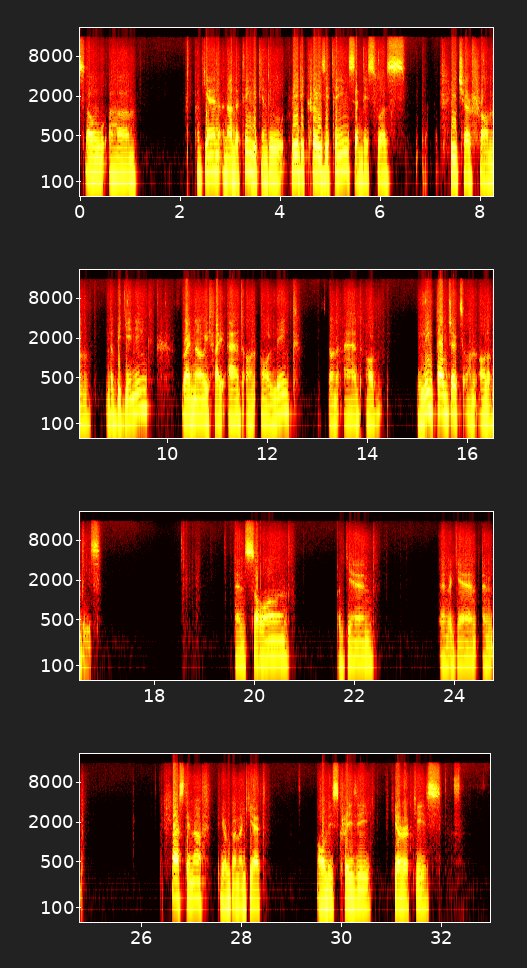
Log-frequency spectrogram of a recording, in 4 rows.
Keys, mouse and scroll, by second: 2.2 right click, 2.3 click, 3.4 click, 4.0-4.4 scroll down 2, 4.6 right click, 5.2-5.6 scroll down 2, 5.6 right click, 6.1-6.5 scroll up 2, 7.0-7.3 scroll down 2, 7.4 right click, 7.5 click, 12.5-16.0 alt+drag, 16.3-16.7 scroll up 2, 16.8-18.5 right drag, 16.8-18.5 drag, 18.7-19.8 scroll down 4, 19.0 right click, 20.4-23.0 alt+drag, 23.4 alt+click, 24.2-24.6 scroll up 1, 25.7-26.1 scroll up 1, 26.2-29.1 right drag, 26.3-28.1 drag, 28.7 click, 29.5-31.2 right drag, 29.5-30.8 drag, 31.3-31.7 scroll down 2, 31.8 right click.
